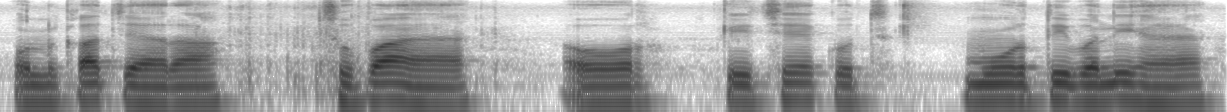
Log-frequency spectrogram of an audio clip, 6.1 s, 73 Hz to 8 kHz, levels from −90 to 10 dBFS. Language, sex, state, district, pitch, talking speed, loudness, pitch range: Hindi, male, Uttar Pradesh, Saharanpur, 115 Hz, 100 wpm, -19 LUFS, 110-120 Hz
